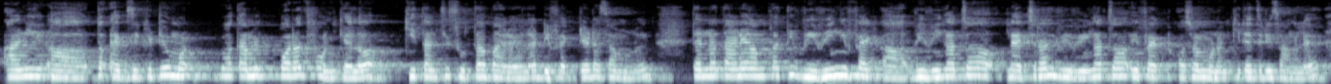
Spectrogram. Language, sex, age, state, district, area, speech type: Goan Konkani, male, 30-45, Goa, Bardez, urban, spontaneous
